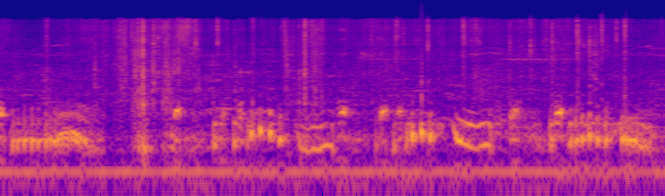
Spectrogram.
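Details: Low, gurgling pigeon coos from a male and female, overlapping and swelling in pitch at intervals, delivered in an almost unbroken string above a steady background hum.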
